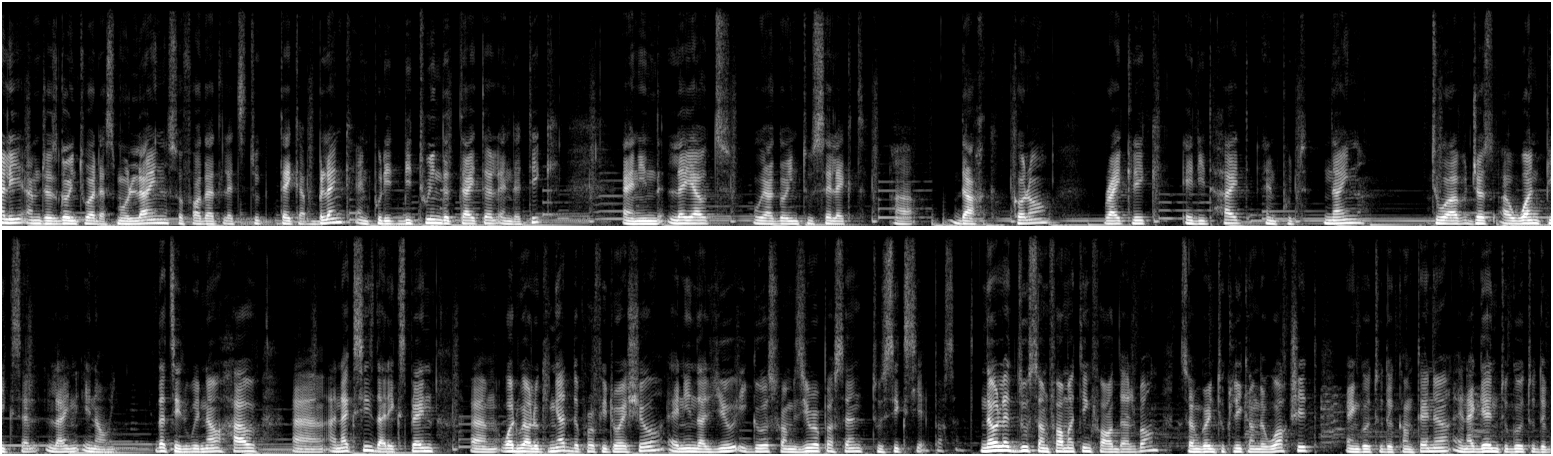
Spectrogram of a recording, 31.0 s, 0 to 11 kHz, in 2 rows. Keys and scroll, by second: 14.4 Return.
